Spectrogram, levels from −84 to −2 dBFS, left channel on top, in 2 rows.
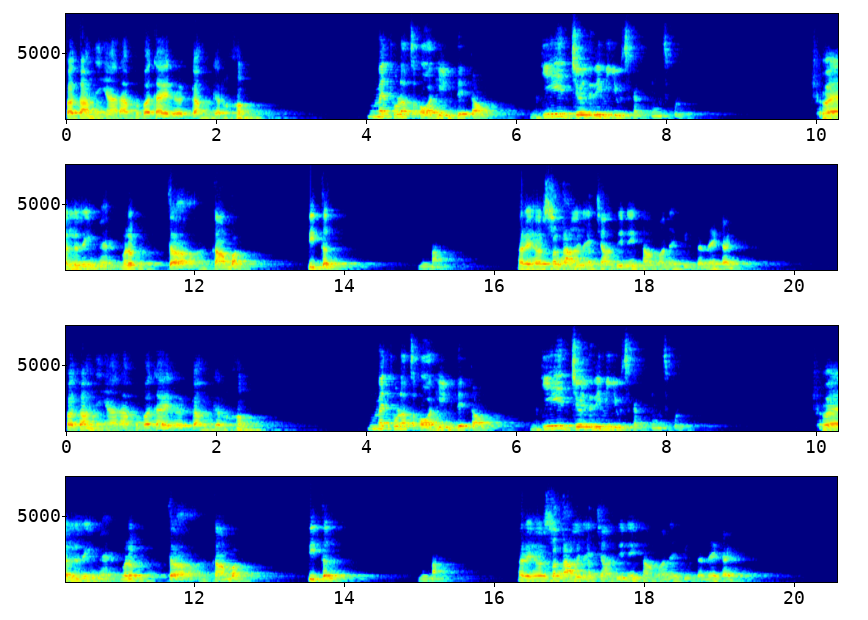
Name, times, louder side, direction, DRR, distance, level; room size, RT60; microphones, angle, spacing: voice 1, 0.0-2.4 10.0-11.3 11.7-12.6 13.5-13.9 16.3-19.2, left 2 dB, 60° left, 7 dB, 0.8 m, -28 dB
voice 2, 4.0-5.6 6.2-7.5 7.8-8.2 15.0-15.3 16.8-17.2, left 1 dB, ahead, 2 dB, 0.9 m, -28 dB
8.1 x 4.0 x 5.5 m, 0.92 s
head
